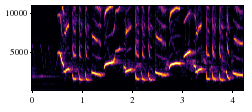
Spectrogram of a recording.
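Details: White-rumped shama singing forest-voice song used to train caged birds; after a brief quiet start, rapid tumbling phrases of bright whistles and downslurred notes follow almost without pause.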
